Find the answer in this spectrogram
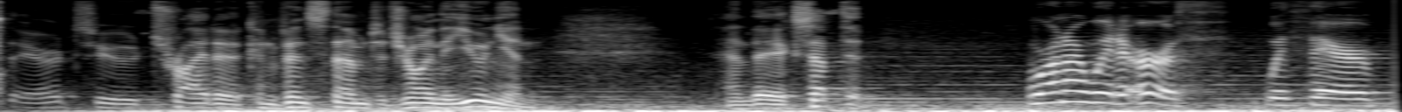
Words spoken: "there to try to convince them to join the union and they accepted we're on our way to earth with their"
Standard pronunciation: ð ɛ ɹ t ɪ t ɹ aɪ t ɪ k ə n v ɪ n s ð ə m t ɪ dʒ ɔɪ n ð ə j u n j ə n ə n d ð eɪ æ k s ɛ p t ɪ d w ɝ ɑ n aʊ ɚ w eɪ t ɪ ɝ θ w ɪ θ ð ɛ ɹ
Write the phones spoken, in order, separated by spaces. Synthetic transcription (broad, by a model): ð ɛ ɹ t ɪ t ɹ aɪ t ɪ k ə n v ɪ n s ð ə m t ɪ dʒ ɔɪ n ð ə j u n j ə n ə n ð eɪ æ k s ɛ p t ɪ d w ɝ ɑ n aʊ w eɪ t ɪ ɝ θ w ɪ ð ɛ ɹ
